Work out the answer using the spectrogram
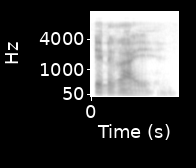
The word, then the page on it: inucai: Aneityum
